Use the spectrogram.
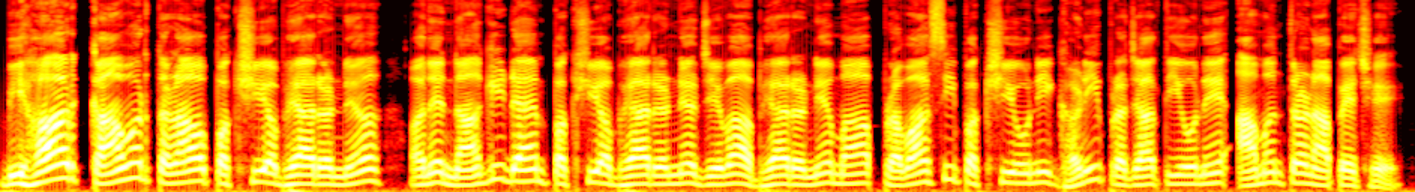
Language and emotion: Gujarati, neutral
